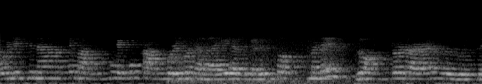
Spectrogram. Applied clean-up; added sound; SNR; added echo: none; Thunder / Rain; 17 dB; reverberation time 0.6 s.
